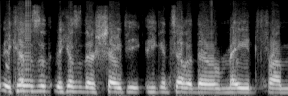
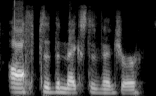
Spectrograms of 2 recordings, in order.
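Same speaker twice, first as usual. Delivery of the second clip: normal talking voice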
